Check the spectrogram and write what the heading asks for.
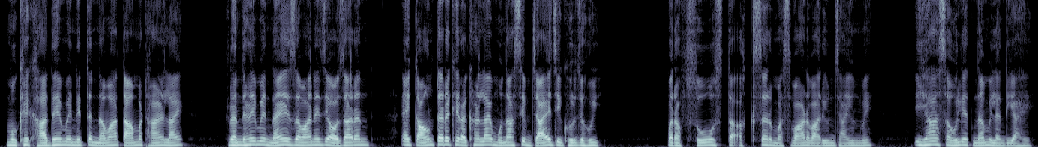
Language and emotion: Sindhi, sad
